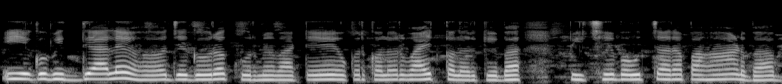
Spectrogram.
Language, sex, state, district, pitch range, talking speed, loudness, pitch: Bhojpuri, female, Uttar Pradesh, Gorakhpur, 215-235 Hz, 145 wpm, -15 LUFS, 225 Hz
